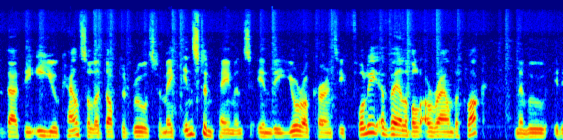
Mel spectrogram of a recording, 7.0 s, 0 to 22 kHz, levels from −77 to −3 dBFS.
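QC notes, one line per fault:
0.01–0.46 s, 1.25–1.68 s, 1.86–2.03 s, 3.04–3.24 s, 4.17–4.49 s: speech cut by the noise suppressor. The suppressor treated quiet speech as noise and turned it down along with the background, by about 12 to 17 dB at worst. This happens just before "make instant", between it and "the euro", and before "available around the". Unlike a dropout, the sound fades rather than going silent, and the room noise, about 21 dB under the speech, dips with it.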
